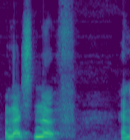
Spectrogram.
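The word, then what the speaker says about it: neuf: nerve is L9 nine nine in French is Nerf Nerf is your nine another spell Nerf in French in French the Nerf is spelled n uh e T of course don't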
